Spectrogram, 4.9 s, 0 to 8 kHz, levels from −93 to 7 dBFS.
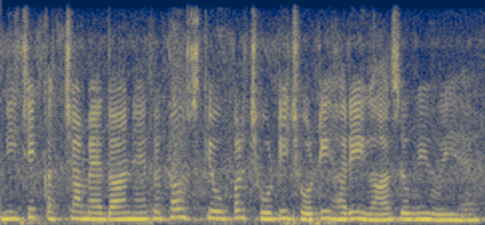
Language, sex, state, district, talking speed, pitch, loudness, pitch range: Hindi, female, Uttar Pradesh, Shamli, 175 wpm, 225 Hz, -11 LUFS, 220-245 Hz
